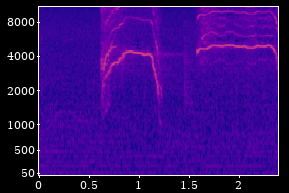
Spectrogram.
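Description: A rat squeaking twice in high-pitched calls: the first rises and falls, the second is held level. A low steady hum runs underneath.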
